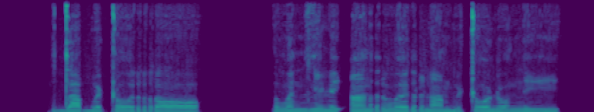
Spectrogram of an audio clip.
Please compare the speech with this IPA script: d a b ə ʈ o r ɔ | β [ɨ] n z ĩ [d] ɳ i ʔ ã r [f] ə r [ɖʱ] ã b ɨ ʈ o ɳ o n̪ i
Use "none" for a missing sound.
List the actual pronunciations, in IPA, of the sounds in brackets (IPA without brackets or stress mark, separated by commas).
ə, none, β, ɽ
